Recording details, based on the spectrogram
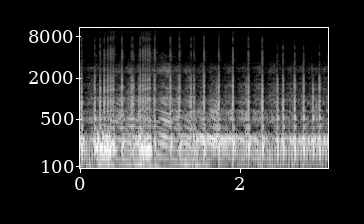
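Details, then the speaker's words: Old PE 175 two-stroke dirt bike, running after the exhaust silencer's center section was re-wrapped: sharp, raspy crackle with fast, even exhaust pulses and ringing overtones. Loud but running cleanly; only slightly quieter after the repack, and loudness is expected. "it helped very very slightly it's still really loud but it's expected right but uh it did help it did help a little bit"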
